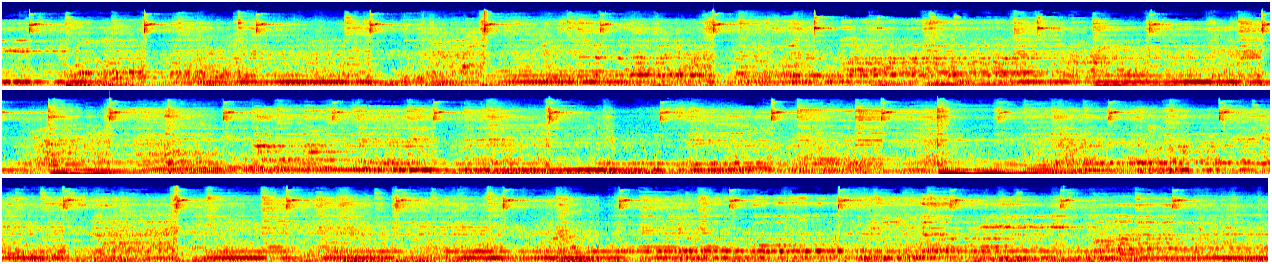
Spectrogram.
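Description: Live acoustic band: several acoustic guitars strummed together with a cajón keeping a steady beat, and several men singing in harmony over them.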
